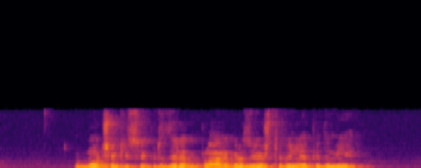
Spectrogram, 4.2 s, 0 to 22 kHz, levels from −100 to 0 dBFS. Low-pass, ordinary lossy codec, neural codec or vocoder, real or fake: none; none; none; real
